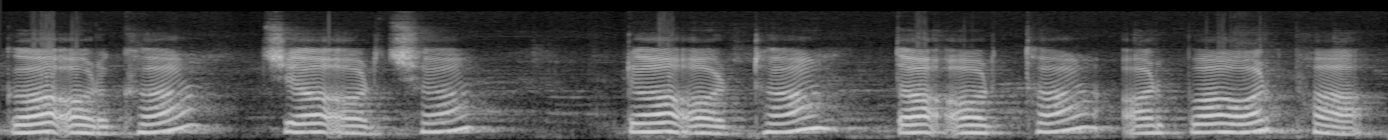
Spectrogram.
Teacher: प्रत्येक वर्ग में पहले दो वर्ण अघोष होते हैं।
